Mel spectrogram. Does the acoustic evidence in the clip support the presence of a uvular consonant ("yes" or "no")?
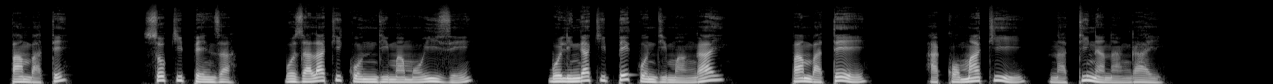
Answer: no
